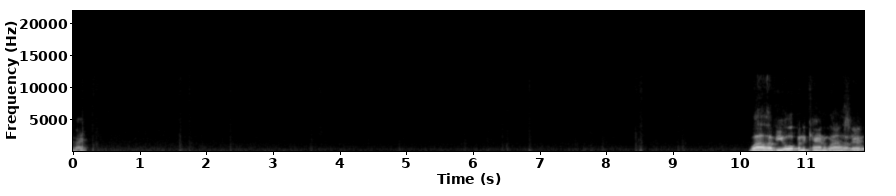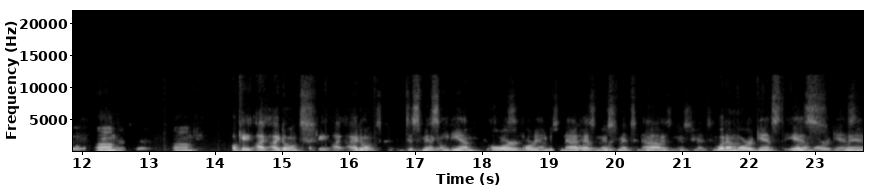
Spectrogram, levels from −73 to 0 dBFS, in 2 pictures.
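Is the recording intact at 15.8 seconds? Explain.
No. From 15.39 to 16.58 s an echo leak brings back a faint copy of the speech about 1.1 s late, roughly 10 dB below it, likely from a far-end echo canceller missing loudspeaker pickup. Unlike room reverb, this copy is distinct and delayed.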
